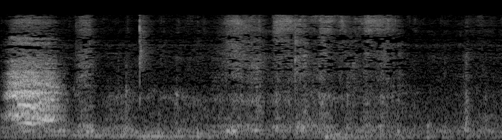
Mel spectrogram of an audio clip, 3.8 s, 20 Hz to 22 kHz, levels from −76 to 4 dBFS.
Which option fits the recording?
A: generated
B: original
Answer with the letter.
B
